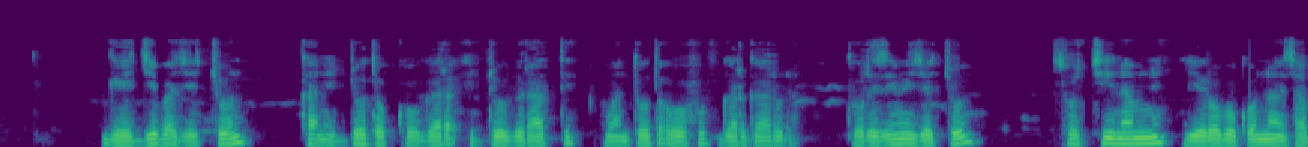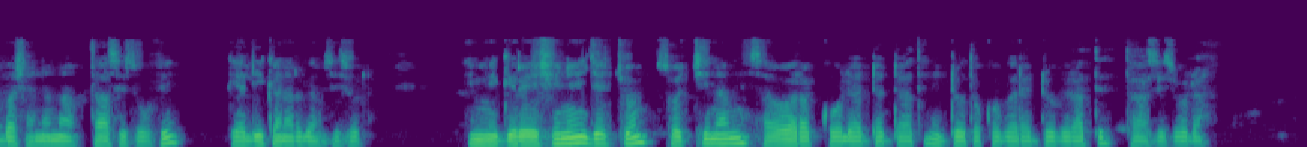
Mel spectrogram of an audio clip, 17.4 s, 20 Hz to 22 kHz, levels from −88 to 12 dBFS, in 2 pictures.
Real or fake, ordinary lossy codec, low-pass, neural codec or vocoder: real; AAC, 32 kbps; 7.2 kHz; none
